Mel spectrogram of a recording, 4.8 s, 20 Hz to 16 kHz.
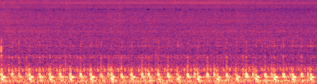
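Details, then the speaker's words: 2012 Chevy Equinox old blower motor at high fan speed; steady low clicking about three per second. The motor sometimes fails to turn on, with a burnt motor smell from the vents; worn brushes, and the blower motor needs replacing. "other times we turn it on and we hear this terrible noise and that's what it's doing right now so if I turn this fan speed up okay you can hear it making a clicking sound"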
